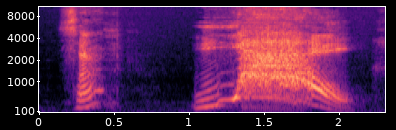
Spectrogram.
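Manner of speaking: very high, swooping exclamation, rising way up on wow. Answering a request to hear him, doing a Huell Howser impression. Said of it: "That's kinda what he sounds like".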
